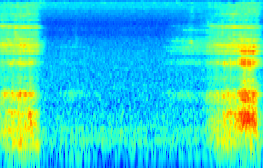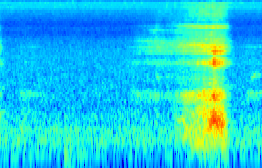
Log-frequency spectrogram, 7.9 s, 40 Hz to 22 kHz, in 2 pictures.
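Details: Person snoring during a daytime nap: three loud, rough snores on in-breaths, about 17 breaths a minute, quiet gaps between; ordinary snoring.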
